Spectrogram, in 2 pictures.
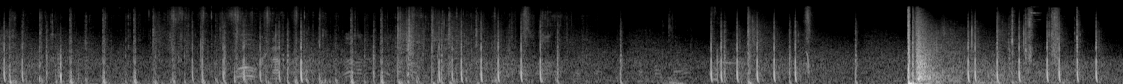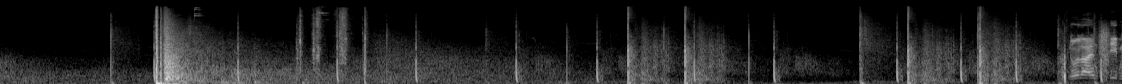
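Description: Gunfire in the military game ArmA 3: sharp, close shots and rapid bursts come in clusters, some sudden and loud, while players talk over the radio.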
